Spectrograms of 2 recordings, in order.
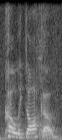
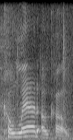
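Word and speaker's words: choledocho: So you would think of it as being pronounced coli doco. Excuse me. However, because of where the emphasis is placed, it is actually going to be pronounced coledoco. Coledoco. So when you're working with coli and doco, putting them together, think of pronouncing it coledoco.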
